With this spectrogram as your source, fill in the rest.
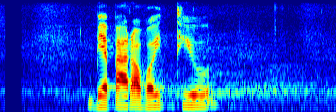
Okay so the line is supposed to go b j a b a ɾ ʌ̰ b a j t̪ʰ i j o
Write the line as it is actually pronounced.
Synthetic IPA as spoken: b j a p a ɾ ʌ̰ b ʌ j t̪ʰ i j o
